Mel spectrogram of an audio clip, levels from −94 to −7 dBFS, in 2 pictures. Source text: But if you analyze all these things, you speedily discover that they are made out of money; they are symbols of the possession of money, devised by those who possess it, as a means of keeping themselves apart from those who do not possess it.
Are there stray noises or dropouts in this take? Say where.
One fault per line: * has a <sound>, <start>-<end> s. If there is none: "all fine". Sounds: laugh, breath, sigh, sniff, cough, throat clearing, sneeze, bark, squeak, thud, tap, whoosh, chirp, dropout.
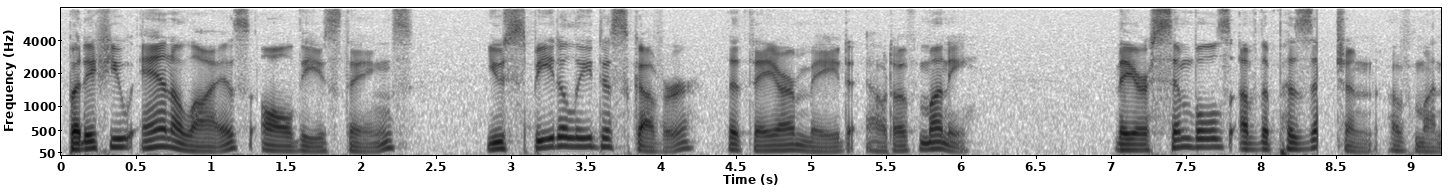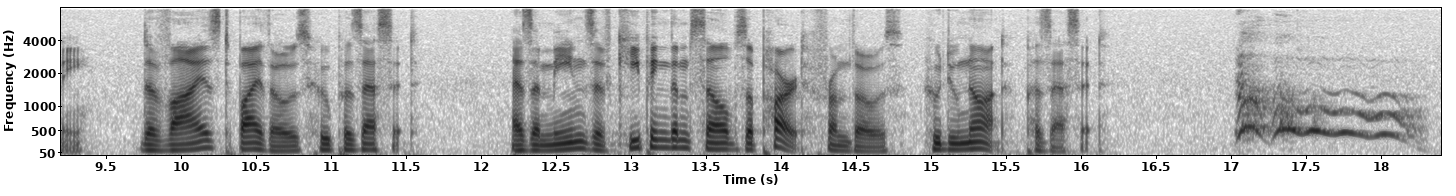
* has a dropout, 8.4-8.5 s
* has a bark, 17.0-18.3 s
